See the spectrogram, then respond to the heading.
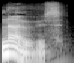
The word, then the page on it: nose: British English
